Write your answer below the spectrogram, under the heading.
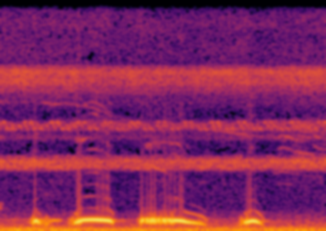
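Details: Spotted dove call used as a lure: a short soft coo, a longer level coo, then a drawn-out coo sliding downward, ending with a brief rounded note. A faint steady high whine runs throughout.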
